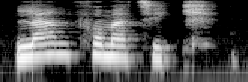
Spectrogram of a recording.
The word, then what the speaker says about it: l'informatique: L'informatique. So notice in French, IN is pronounced like AN.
